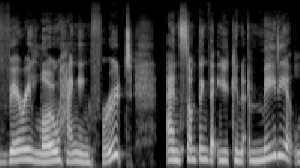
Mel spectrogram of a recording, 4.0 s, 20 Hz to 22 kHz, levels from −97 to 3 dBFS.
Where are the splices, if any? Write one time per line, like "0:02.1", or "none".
none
